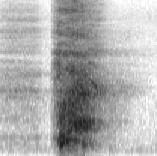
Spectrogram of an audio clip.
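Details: A brief inward breath, then one loud, explosive sneeze from a tickly, irritated nose; labelled "(M)".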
